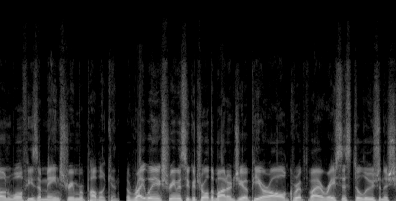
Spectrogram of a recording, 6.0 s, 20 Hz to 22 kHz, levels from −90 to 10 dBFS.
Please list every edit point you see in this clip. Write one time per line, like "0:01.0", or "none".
none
